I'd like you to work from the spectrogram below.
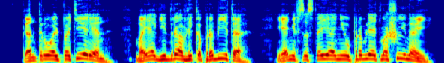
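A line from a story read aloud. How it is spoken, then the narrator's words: Yelling. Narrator (Russian): заорал Дил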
